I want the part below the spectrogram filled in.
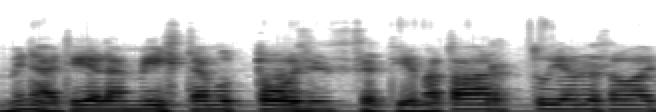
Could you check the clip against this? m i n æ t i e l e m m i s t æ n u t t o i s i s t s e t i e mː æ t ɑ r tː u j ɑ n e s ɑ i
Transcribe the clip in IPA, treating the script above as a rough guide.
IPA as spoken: m i n æ t i e l æ m m i s t æ m u t t o i s i s t s e t i e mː æ t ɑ r tː u j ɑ n e s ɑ i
